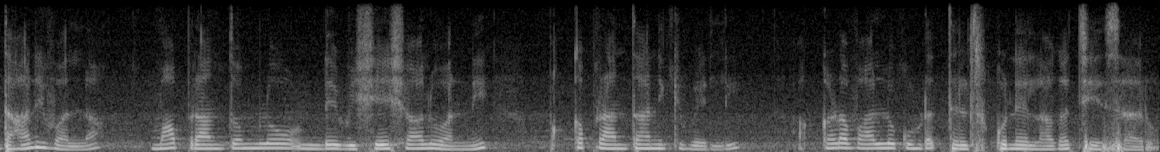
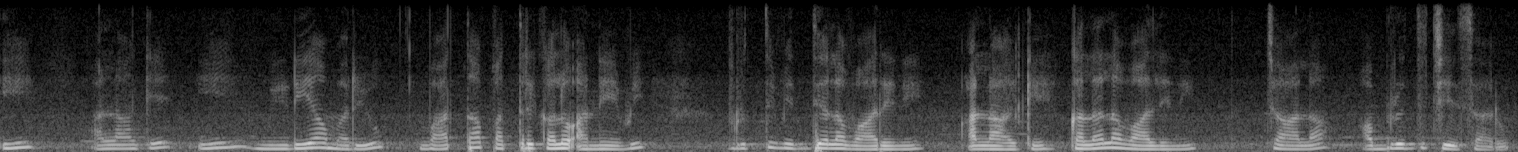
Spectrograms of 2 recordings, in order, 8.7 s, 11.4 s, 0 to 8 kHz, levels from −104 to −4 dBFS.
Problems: low volume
